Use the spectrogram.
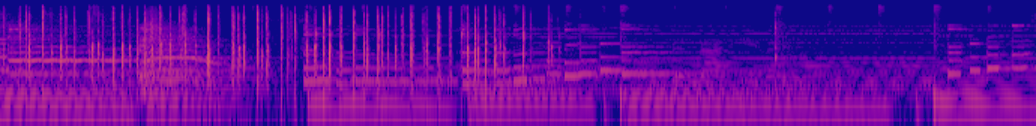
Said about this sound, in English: You are amazing. You're gonna get some claps for that.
